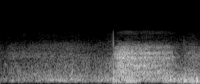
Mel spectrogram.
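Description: Strong wind buffeting the microphone: a rough rushing noise that swells and grows louder about a second in.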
